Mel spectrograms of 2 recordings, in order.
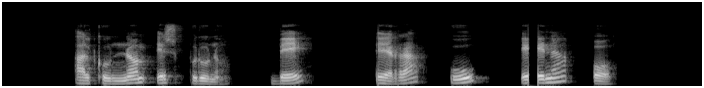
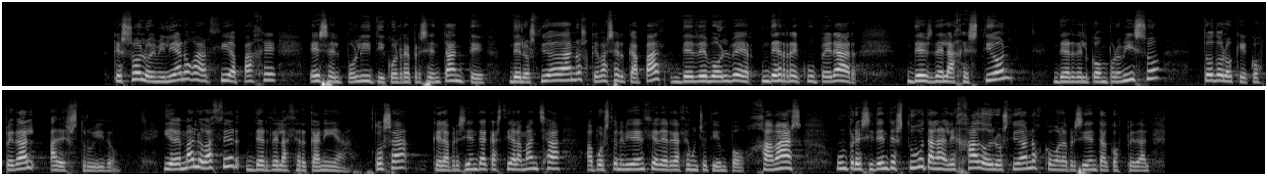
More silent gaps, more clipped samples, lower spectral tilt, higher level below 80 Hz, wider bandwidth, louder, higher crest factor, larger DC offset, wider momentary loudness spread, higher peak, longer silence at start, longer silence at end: first, 2.32-2.68 s, 3.14-3.73 s, 4.30-4.48 s, 4.89-5.18 s, 5.76-5.91 s vs none; neither; about the same, -5 dB/octave vs -5 dB/octave; second, -60 dBFS vs -46 dBFS; second, 7.6 kHz vs 15.5 kHz; first, -19 LUFS vs -24 LUFS; about the same, 18 dB vs 20 dB; neither; about the same, 8 LU vs 10 LU; about the same, -2 dBFS vs -4 dBFS; second, 0.75 s vs 1.1 s; second, 0.9 s vs 1.15 s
